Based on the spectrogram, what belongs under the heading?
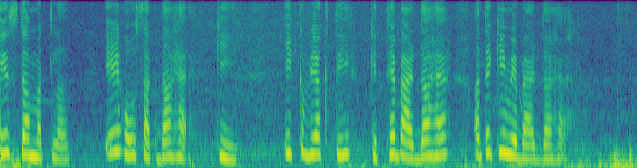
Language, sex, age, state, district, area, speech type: Punjabi, female, 18-30, Punjab, Hoshiarpur, urban, read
